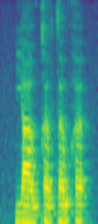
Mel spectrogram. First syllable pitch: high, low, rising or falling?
low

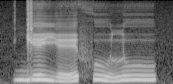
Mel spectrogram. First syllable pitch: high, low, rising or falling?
high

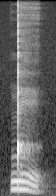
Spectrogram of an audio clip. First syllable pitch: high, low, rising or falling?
falling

